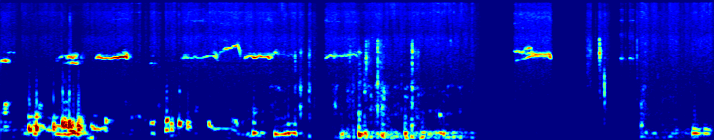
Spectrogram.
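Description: Pigeons coo in a series of soft, low, rolling calls, loudest near the start and again in the middle, with short gaps and a brief return at the end; no one speaks.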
